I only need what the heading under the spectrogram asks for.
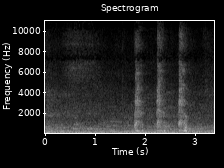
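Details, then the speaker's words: Voluntary cough: preoperative coughing exercise demonstrated before eye surgery, sitting comfortably after deep breathing; take a deep breath then cough gently to clear mucus from the lungs, three short deliberate coughs after a pause. "Now for cooking exercise, take a deep breath. Then cough gently to remove mucus from your lung like this."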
